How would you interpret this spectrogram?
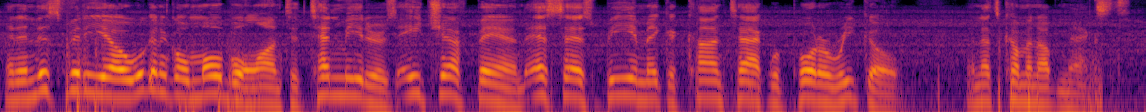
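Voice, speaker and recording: Higher-pitched man presenting an upbeat vlog. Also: lively intonation, normal speed, rough recording. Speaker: host of a ham radio channel.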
